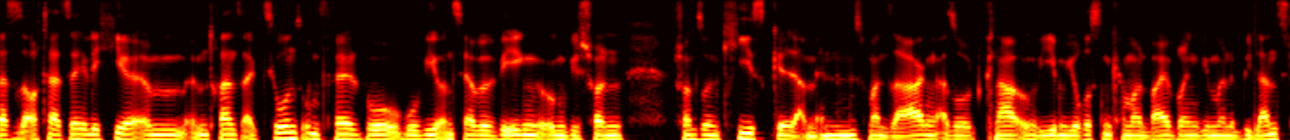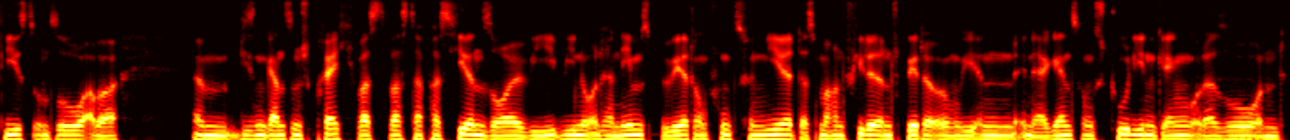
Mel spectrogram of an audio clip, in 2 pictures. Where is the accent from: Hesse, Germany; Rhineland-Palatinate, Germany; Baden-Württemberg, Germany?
Hesse, Germany; Kassel; aufgewachsen in Kassel und dann nach verschiedenen Schulen nach Kiel gezogen zum Studium. 2009 müsste es gewesen sein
